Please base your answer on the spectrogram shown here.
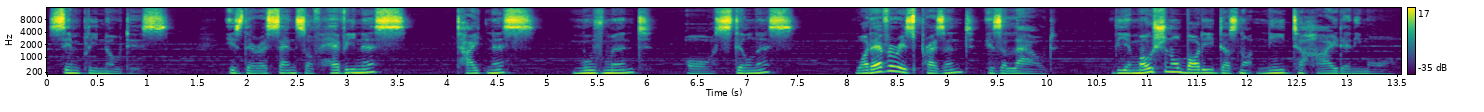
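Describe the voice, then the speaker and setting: A man narrating a guided meditation in a gentle, measured, soothing manner, as a podcast host leading listeners. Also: fairly high pitch, husky. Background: meditation music.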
